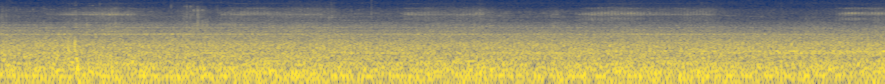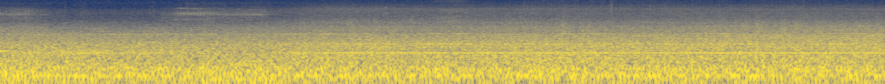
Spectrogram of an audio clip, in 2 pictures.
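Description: Steady running noise of a passenger train at the station, with a faint high whine that fades out about halfway and a lower steady tone that comes in about twelve seconds in.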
